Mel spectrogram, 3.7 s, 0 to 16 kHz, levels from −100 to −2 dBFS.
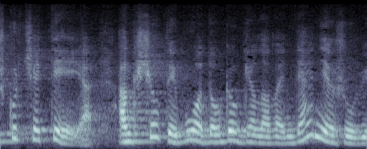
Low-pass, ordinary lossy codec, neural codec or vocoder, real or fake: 14.4 kHz; AAC, 48 kbps; none; real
